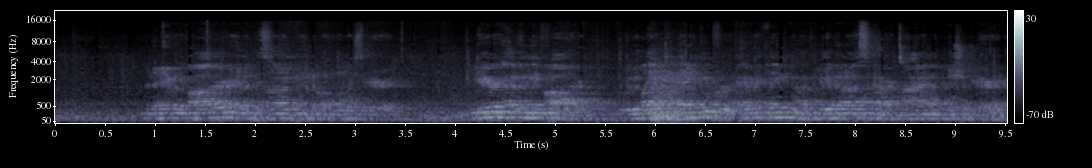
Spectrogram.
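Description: A young man speaks calmly into a microphone, heard through loudspeakers in a large echoing hall.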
